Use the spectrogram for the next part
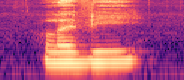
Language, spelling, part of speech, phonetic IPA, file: Czech, levý, adjective, [ˈlɛviː], Cs-levý.ogg
- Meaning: 1. left (of direction) 2. clumsy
